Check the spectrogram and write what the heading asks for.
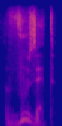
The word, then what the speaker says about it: vous êtes: Par exemple, la liaison dans vous êtes. On dit bien vous êtes.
